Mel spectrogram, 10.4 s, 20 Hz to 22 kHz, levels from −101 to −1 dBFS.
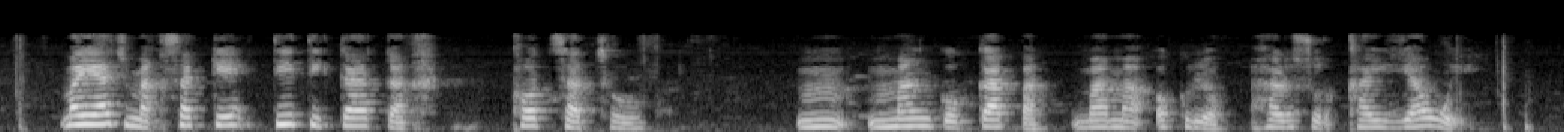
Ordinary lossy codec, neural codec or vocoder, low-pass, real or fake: Opus, 64 kbps; none; 7.2 kHz; real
